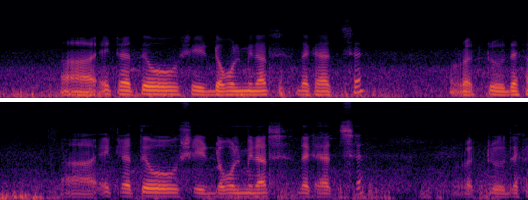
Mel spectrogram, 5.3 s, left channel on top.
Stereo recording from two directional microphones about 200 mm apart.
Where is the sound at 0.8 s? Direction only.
10° left (ahead or behind).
